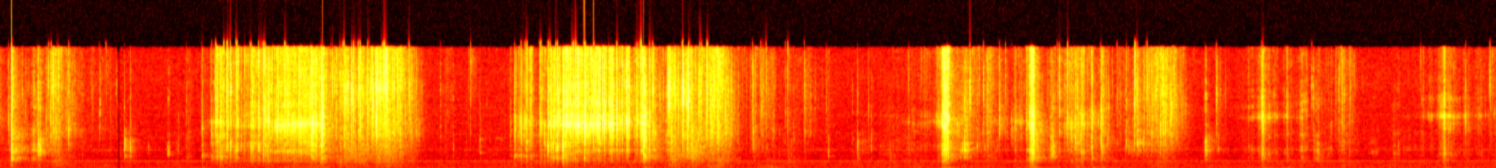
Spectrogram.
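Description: A metal utility-knife blade scrapes and shaves the grid-scored surface of a round, solid, pale green dry soap bar held in one hand, turning it into crunchy crumbs. Two long bursts of bright, dry, crackling scraping are followed by scattered sharp crunches and crisp ticks over a quiet background with a faint low hum.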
